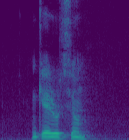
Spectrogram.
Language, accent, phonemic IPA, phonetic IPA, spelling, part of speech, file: Armenian, Eastern Armenian, /ənkeɾuˈtʰjun/, [əŋkeɾut͡sʰjún], ընկերություն, noun, Hy-ընկերություն.ogg
- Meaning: 1. friendship 2. company, corporation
